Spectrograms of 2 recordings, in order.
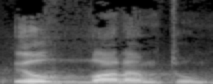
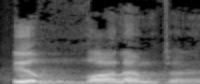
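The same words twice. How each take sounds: Both takes have the same delivery.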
